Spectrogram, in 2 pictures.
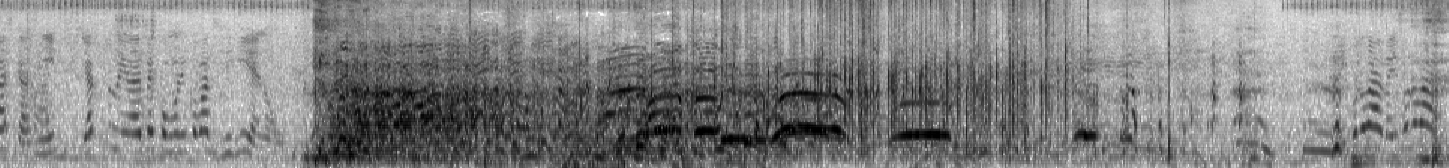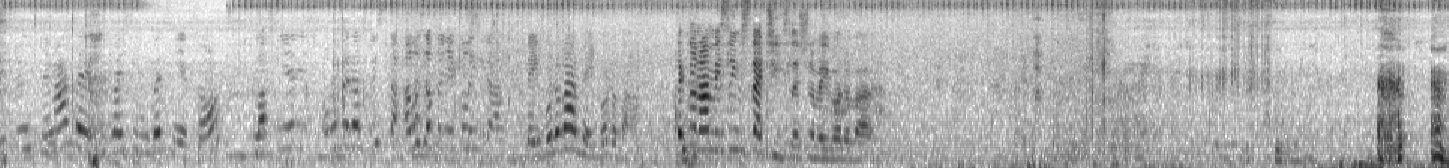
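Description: Young girls talk and call out in turns, outdoors.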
